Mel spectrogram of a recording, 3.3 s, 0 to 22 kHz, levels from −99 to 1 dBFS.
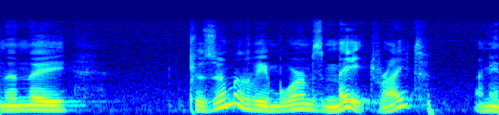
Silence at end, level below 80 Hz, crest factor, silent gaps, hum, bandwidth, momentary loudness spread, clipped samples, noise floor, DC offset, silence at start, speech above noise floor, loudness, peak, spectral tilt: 0 s; -74 dBFS; 16 dB; none; none; 12 kHz; 18 LU; under 0.1%; -72 dBFS; under 0.1%; 0 s; 33 dB; -40 LUFS; -24 dBFS; -7 dB/octave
